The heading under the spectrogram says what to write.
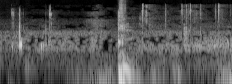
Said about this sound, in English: he's taking long throws with dice towards a backgammon board.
